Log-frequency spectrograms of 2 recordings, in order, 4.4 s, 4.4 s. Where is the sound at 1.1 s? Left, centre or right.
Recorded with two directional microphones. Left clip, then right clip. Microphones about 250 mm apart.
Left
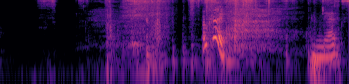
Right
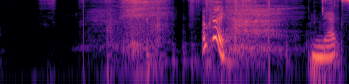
Right.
